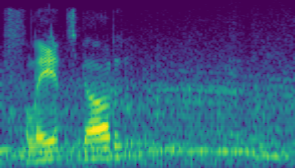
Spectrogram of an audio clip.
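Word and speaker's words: Pflanzgarten: That section of the track is called, is it Flansgarden? I know their whole PF thing, they just pronounce it as F.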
